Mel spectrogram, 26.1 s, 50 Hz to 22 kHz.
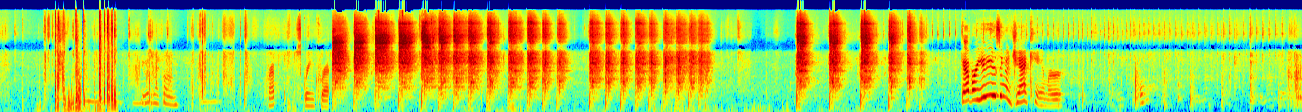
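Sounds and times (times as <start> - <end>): pogo stick clanking on concrete: 0.0 - 14.4, 15.9 - 26.0.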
